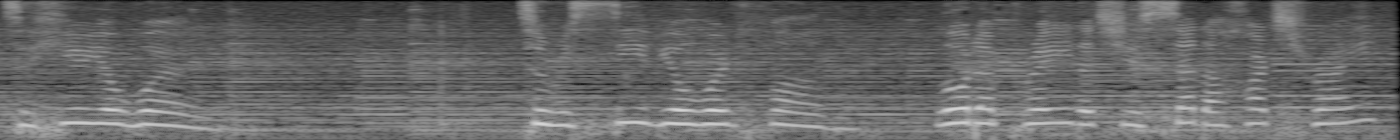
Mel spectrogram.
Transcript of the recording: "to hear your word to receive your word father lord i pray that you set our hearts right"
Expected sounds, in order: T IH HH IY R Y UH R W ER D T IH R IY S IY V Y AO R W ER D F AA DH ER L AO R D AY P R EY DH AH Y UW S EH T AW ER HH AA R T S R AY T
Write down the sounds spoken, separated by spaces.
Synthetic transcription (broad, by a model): T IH HH IY R Y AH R W ER D T IH R IY S IY V Y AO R W ER D F AA DH ER L AO R D AY P R EY DH AH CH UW S EH T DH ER HH AA R T S R AY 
